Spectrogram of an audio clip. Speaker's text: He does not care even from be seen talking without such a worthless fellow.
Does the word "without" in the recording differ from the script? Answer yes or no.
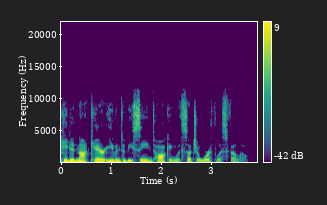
yes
